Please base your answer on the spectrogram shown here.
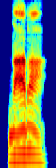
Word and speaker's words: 나라: Nara means country. The first sound is niel. Niel. In the middle, riel tap slightly. Nara.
